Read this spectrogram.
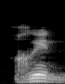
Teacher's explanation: ghin dari tenggorokan ya, ghin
